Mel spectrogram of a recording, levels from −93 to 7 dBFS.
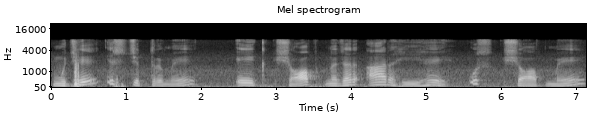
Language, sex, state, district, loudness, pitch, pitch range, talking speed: Hindi, male, Madhya Pradesh, Dhar, -19 LUFS, 120 Hz, 110-145 Hz, 110 wpm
